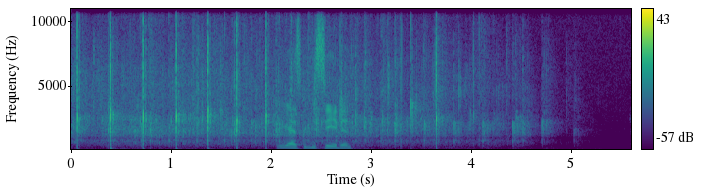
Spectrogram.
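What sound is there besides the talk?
audience round of applause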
